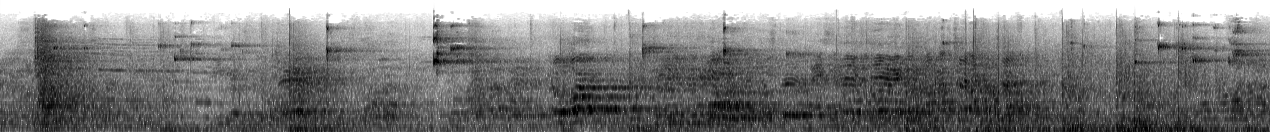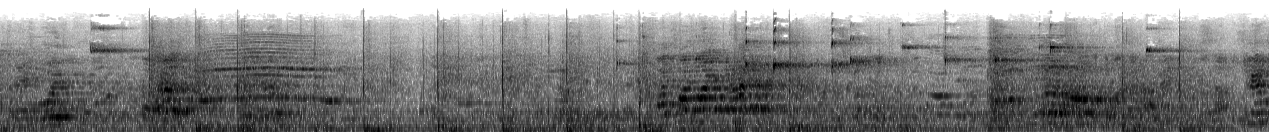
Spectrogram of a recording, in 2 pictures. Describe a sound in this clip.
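Young men shout and call to each other across the court.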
